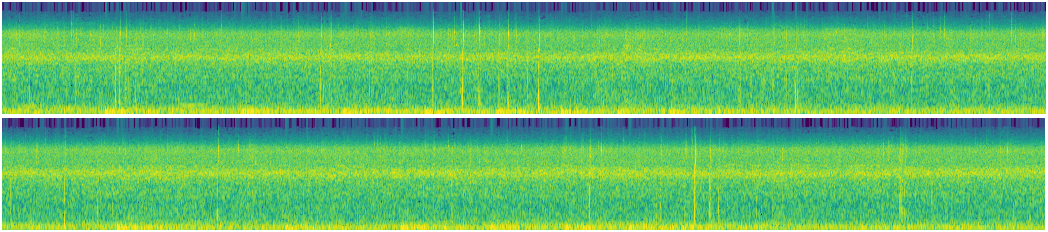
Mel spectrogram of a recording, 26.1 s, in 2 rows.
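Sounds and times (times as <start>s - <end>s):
rain falling on foliage: 0.0s - 26.0s
heavy drops knocking: 1.2s - 10.4s, 13.8s - 23.0s.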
